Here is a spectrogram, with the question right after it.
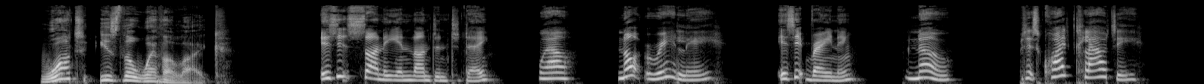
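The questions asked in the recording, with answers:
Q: What is the weather like?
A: It's cloudy.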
